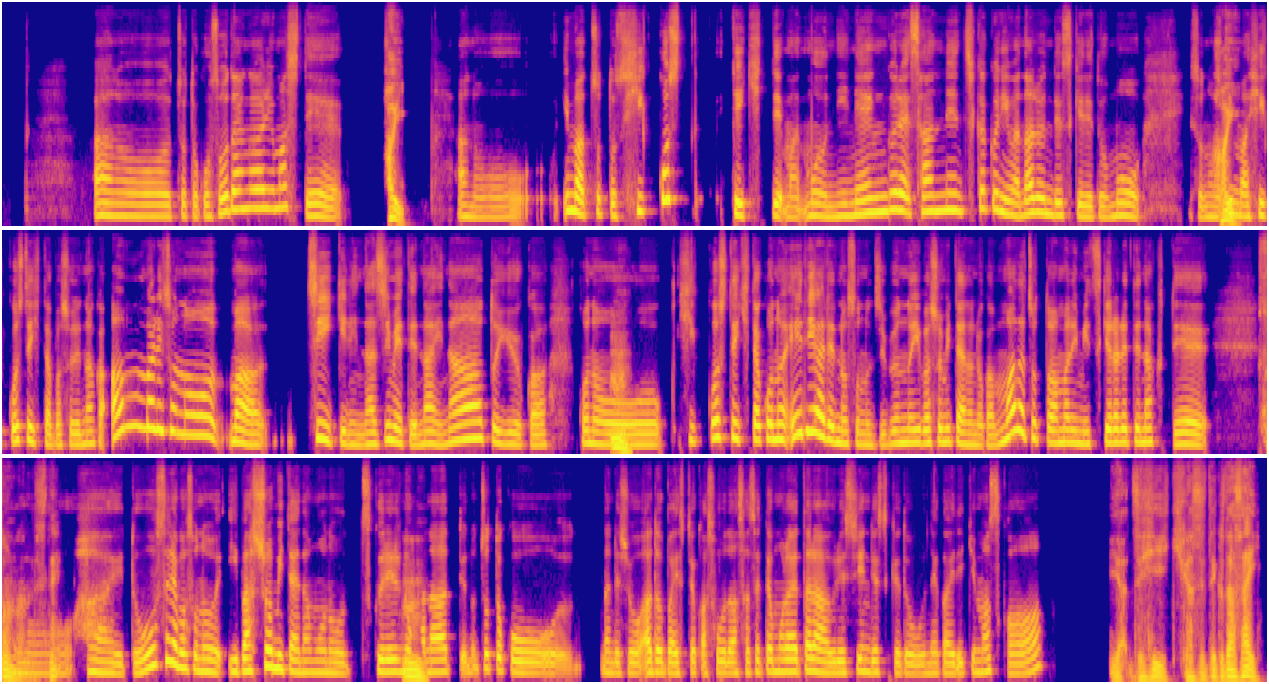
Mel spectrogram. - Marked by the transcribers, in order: none
- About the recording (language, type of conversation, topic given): Japanese, advice, 新しい場所でどうすれば自分の居場所を作れますか？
